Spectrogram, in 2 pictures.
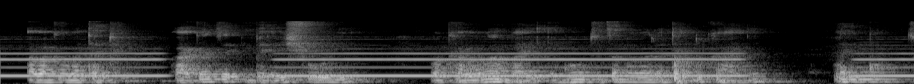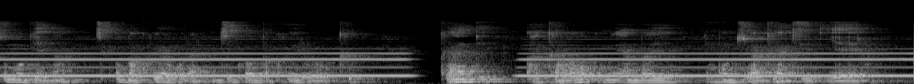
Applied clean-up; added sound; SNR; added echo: none; Wind instrument, woodwind instrument; 0 dB; reverberation time 1.0 s.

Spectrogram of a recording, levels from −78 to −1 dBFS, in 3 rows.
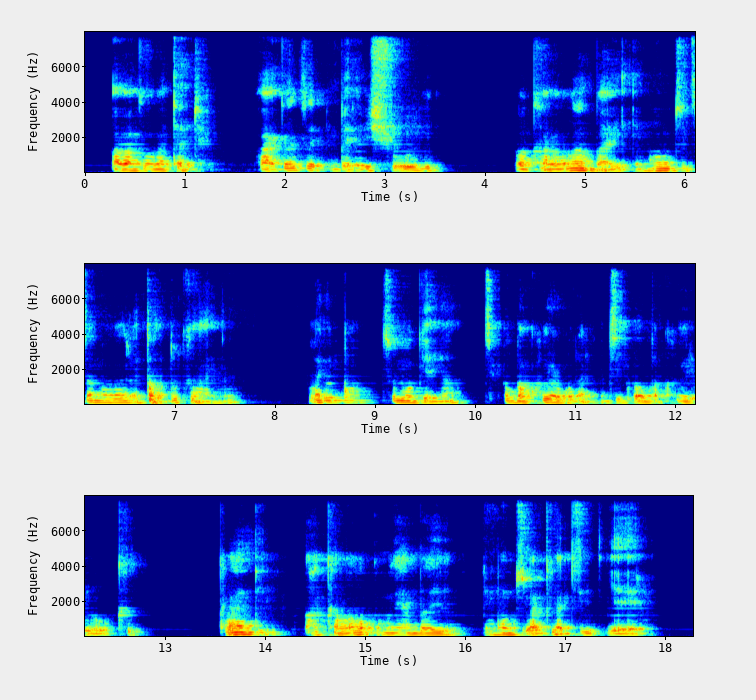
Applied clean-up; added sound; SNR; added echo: neural mask model DeepFilterNet 3.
